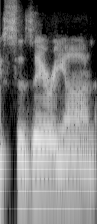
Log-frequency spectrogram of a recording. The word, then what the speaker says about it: Caesarion: It's actually Caesarion, ION at the end, Caesarion, but Caesarion's close enough.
